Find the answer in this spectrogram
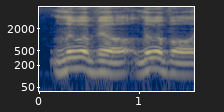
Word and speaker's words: Louisville: Louisville is how you pronounce it if you hail from that city.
